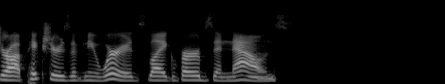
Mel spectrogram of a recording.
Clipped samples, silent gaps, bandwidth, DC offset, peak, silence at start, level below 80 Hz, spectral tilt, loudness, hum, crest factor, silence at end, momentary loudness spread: under 0.1%; none; 13 kHz; under 0.1%; -12 dBFS; 0 s; -70 dBFS; -4 dB/octave; -31 LUFS; none; 22 dB; 1.6 s; 9 LU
